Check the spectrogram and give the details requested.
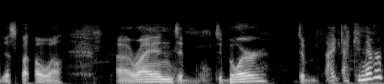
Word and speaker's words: DeBoer: Ryan DeBoer. I can never pronounce that. D-E-B-O-E-R.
